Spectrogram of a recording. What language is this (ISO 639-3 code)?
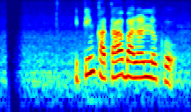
sin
